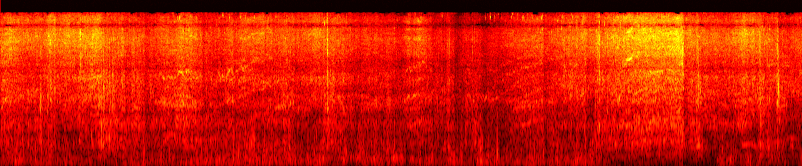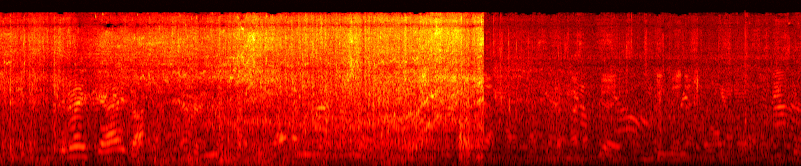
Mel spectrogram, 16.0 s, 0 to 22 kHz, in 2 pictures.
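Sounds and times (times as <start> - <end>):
toy truck motors whining: 0.0 - 12.9
tyre and drivetrain rush: 0.0 - 13.2.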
